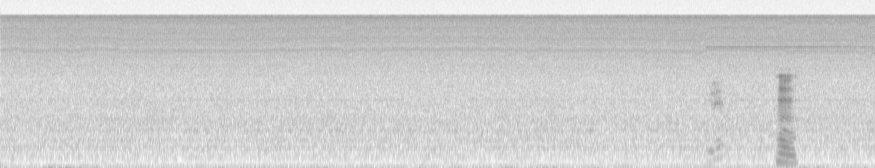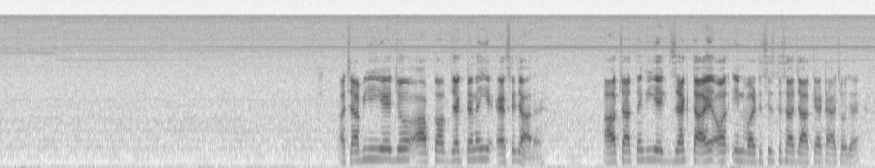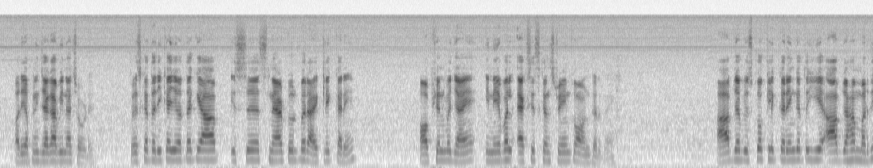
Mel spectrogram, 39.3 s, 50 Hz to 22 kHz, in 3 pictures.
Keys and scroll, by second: 1.0 s, 16.1 ctrl+z, 22.5 ctrl+z, 25.7 ctrl+z.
